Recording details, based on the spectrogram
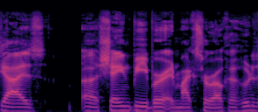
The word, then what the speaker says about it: Soroka: We debated about how to say his name, but what did we settle on? Soroka? – Soroka. – Soroka. Mike Soroka.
